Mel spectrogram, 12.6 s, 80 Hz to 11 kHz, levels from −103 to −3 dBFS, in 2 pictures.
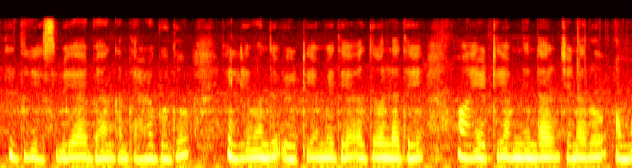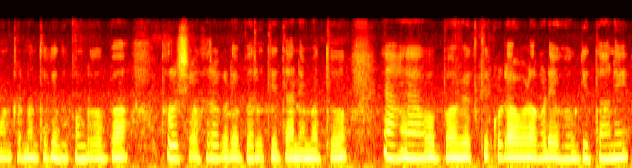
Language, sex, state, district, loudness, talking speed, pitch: Kannada, female, Karnataka, Bijapur, -19 LUFS, 135 wpm, 220 Hz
